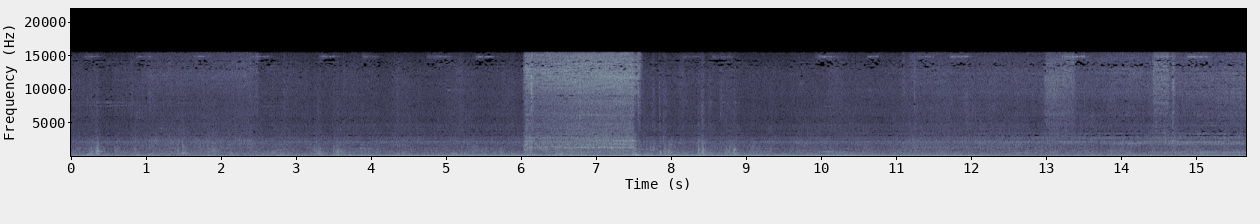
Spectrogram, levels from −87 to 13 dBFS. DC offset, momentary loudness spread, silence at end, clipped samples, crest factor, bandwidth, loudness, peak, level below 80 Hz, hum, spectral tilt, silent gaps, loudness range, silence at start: under 0.1%; 11 LU; 0 s; under 0.1%; 22 dB; 16 kHz; -25 LUFS; -4 dBFS; -32 dBFS; none; -3.5 dB/octave; none; 9 LU; 0 s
